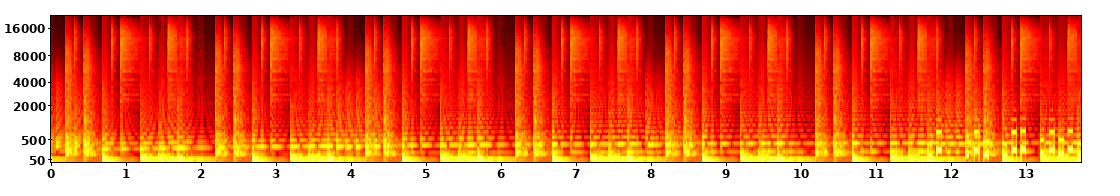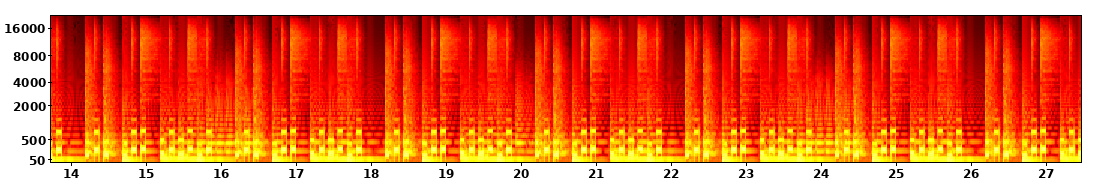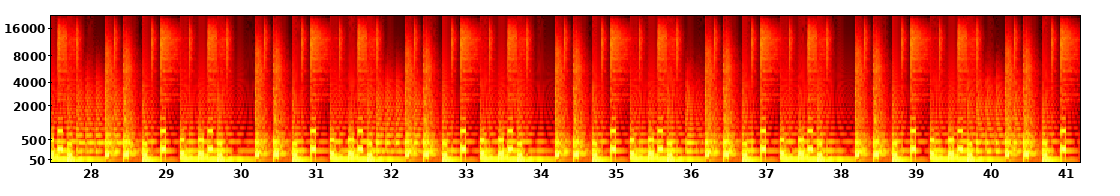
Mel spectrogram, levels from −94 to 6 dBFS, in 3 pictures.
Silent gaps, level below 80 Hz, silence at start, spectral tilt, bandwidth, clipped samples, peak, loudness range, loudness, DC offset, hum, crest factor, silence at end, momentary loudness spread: none; -20 dBFS; 0 s; -6.5 dB/octave; over 20 kHz; under 0.1%; -2 dBFS; 4 LU; -16 LUFS; under 0.1%; none; 14 dB; 0 s; 6 LU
